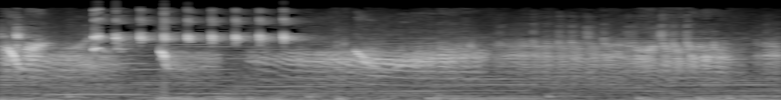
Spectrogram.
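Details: Swallow-tailed manakin (Chiroxiphia caudata), Brazilian Atlantic Forest, song: a quick run of about ten sharp, high chips, then a few slurred lower whistles, over soft background music.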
